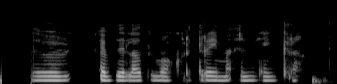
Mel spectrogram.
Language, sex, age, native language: Icelandic, female, 18-19, Icelandic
